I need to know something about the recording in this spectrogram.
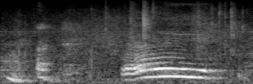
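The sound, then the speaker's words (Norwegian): Young children babble softly in the background: a couple of short chirpy sounds, then a longer sing-song, wavering vocal note, fairly faint. “Du hører hva ungene sier.”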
